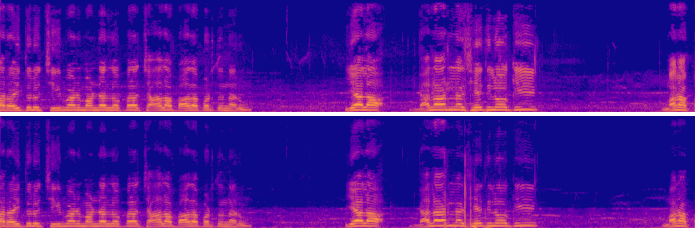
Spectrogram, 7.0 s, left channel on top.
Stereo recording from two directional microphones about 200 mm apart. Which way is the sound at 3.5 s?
5° right (ahead or behind).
